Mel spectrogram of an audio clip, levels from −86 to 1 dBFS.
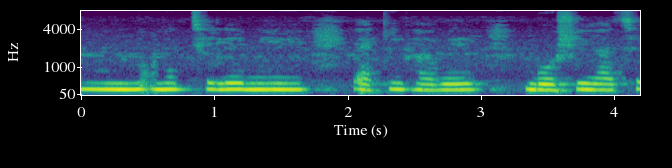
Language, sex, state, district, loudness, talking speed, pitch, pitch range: Bengali, female, Odisha, Khordha, -11 LUFS, 85 wpm, 215 Hz, 205-220 Hz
